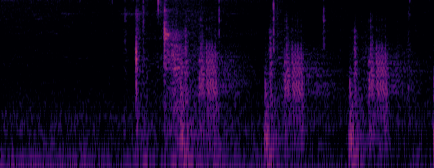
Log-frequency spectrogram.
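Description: Footsteps tread softly on the ground.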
